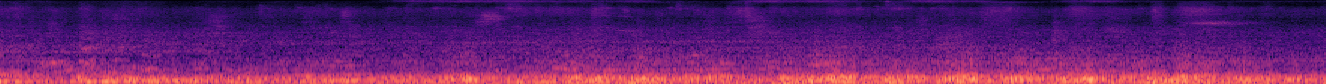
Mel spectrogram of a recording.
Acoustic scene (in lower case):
subway train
